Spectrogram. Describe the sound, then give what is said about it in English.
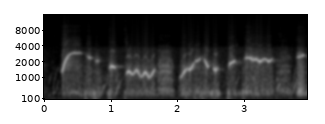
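A person whistles a wavering melody in several short phrases, with sliding and warbling notes and brief pauses between them. The whistling is loud and clear. “Who the hell is whistling there?”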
